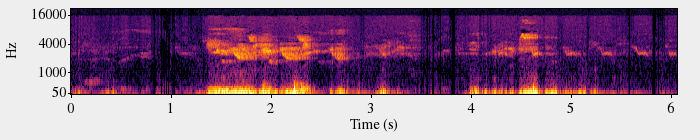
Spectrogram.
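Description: Small birds chirping and twittering, with two bursts of low rumbling noise about a second and a half in and again about four seconds in.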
